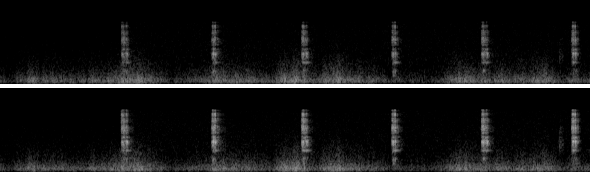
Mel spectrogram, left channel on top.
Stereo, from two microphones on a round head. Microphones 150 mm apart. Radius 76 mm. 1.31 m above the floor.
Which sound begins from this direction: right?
Ticking, at 1.2 s.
